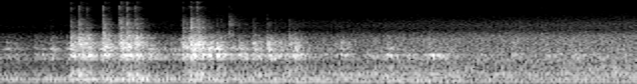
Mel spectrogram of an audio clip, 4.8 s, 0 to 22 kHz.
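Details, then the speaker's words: Patton U2-1479 14-inch floor fan, first run, likely worn from heavy use: rattling clatter at startup settling into a rough, uneven motor hum; spins freely, not seized, but bearings need oil and thrust washers likely need replacing. "I mean, the bearings are definitely in need of oil, but it sounds like those the washers in that thing definitely need to be replaced. I mean, it's free spinning. It's not like it's particularly seized up or anything,"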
